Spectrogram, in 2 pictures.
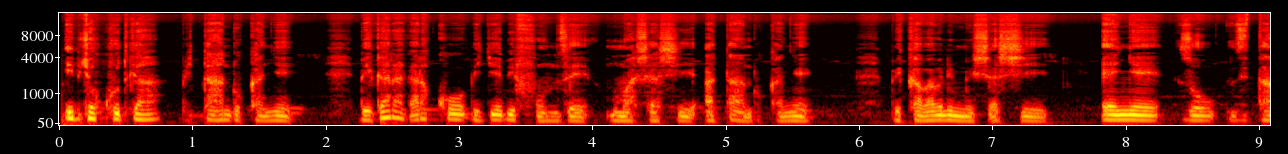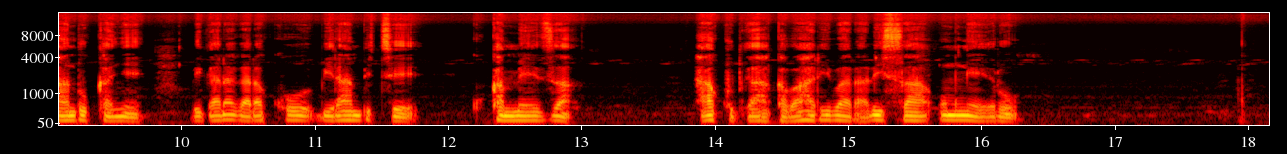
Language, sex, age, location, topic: Kinyarwanda, male, 18-24, Kigali, finance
